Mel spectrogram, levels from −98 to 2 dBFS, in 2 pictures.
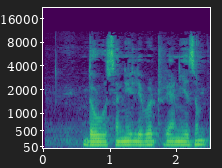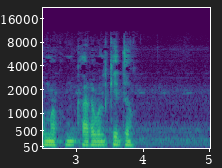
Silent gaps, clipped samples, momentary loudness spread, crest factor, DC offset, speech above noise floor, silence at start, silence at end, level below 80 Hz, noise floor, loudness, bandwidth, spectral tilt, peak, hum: none; under 0.1%; 8 LU; 18 dB; under 0.1%; 32 dB; 0.6 s; 1.15 s; -42 dBFS; -54 dBFS; -23 LUFS; 10.5 kHz; -5.5 dB/octave; -6 dBFS; none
